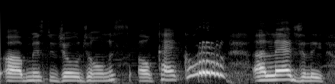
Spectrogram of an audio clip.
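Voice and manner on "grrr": high, loud mock growl; a sassy little growl; playful growl. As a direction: growl like a teasing cat. Growl teasing the gossip.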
